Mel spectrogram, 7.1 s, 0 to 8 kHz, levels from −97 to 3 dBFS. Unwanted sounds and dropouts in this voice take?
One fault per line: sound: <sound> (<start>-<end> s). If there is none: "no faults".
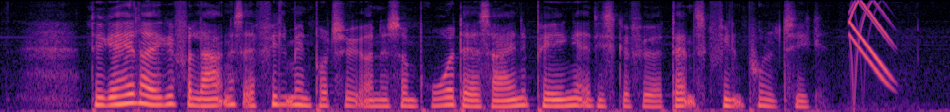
sound: chirp (6.4-6.7 s)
